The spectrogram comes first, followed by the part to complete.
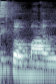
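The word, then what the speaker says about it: Cristóbal: Cristobal.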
